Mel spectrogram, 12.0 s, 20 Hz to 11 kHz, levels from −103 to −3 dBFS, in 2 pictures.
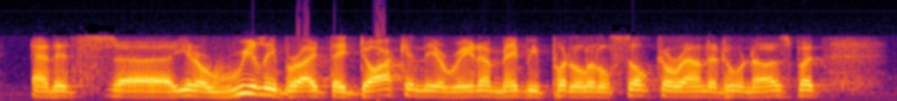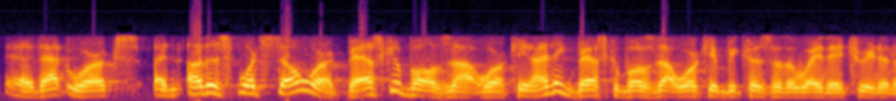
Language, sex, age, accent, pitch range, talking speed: English, male, 60-79, American, 125-150 Hz, 215 wpm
